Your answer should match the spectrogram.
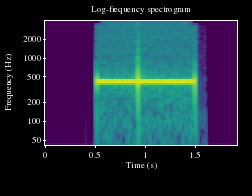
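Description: A telephone line tone while a call is being placed: a single steady mid-pitched tone that lasts about a second and sounds alone, with a slight click in the middle.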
